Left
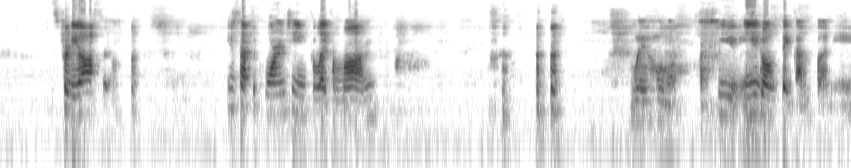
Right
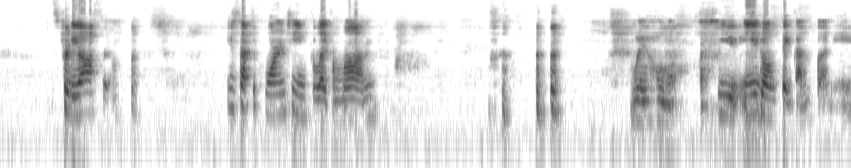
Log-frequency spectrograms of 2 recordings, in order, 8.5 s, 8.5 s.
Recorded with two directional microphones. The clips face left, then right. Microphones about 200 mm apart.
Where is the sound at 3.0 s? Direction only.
25° right (ahead or behind).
